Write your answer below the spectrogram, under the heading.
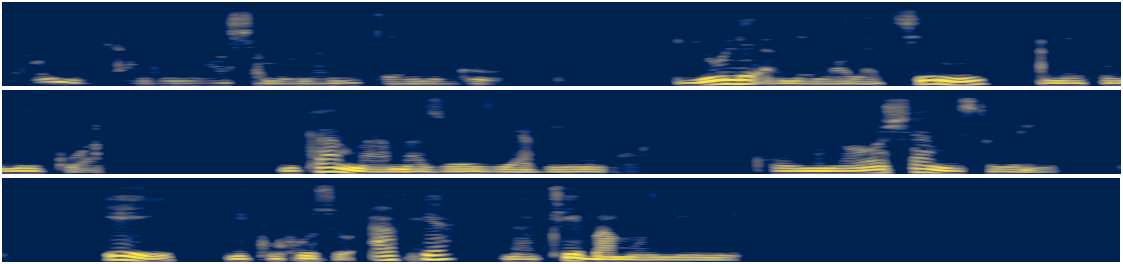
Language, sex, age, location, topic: Swahili, male, 18-24, Kisumu, health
